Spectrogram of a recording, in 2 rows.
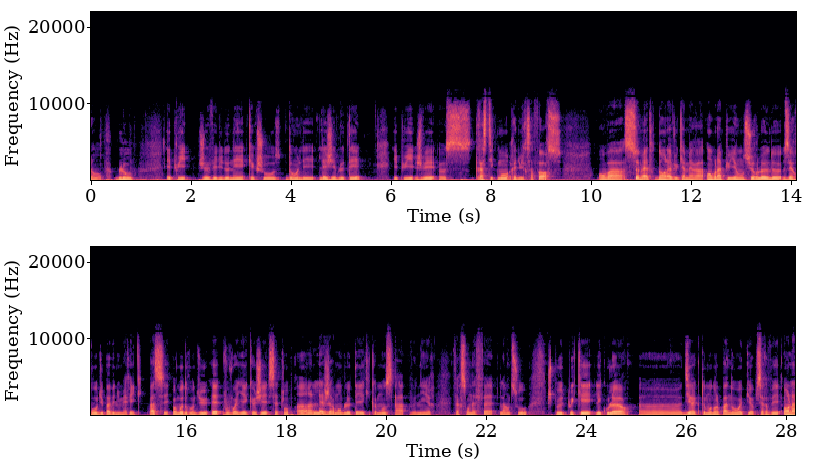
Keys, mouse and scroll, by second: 4.8 click, 8.3 click, 11.6 KP_0, 13.0 click, 23.4 click.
